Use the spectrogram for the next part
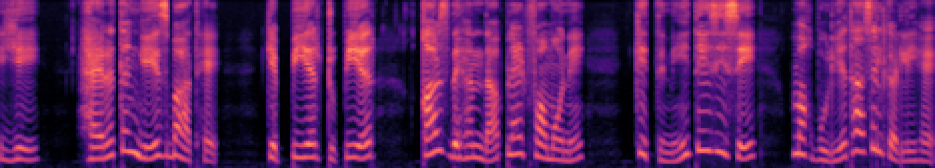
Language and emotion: Urdu, surprised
